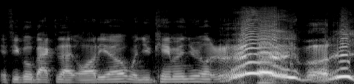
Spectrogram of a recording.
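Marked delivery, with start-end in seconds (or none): 2.1-3.6 very high, loud, belted puppet-character voice. Imitating how the other speaker sounded on the audio: Fraggle Rock character voice. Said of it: "You sounded like a Fraggle Rock character".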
